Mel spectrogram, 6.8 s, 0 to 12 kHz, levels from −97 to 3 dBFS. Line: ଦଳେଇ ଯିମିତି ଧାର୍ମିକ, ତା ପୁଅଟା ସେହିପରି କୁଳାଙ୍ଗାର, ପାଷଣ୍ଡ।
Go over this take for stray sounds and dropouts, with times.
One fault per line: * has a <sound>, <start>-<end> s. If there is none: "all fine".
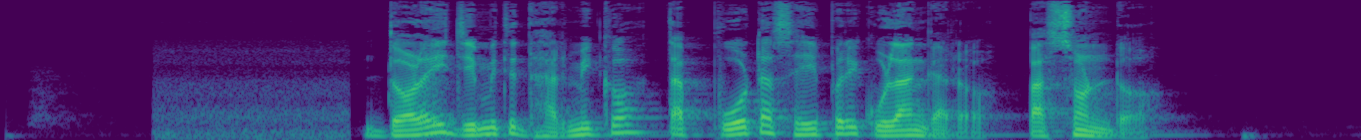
all fine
